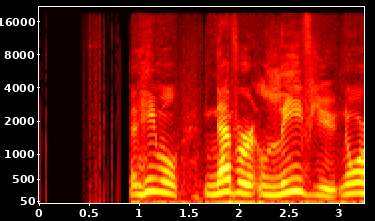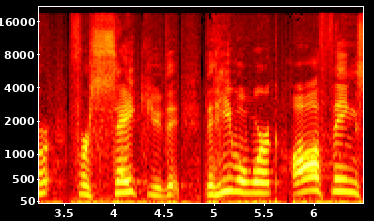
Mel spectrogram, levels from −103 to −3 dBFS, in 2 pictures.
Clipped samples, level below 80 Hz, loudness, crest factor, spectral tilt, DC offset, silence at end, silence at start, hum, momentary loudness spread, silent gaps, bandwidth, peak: under 0.1%; -54 dBFS; -25 LUFS; 18 dB; -4.5 dB/octave; under 0.1%; 0 s; 0.9 s; none; 12 LU; none; 19.5 kHz; -8 dBFS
